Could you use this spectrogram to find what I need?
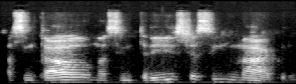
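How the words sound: It is read with a measured, melodic verse rhythm. The speaker calls it right. "Eu digo como um verso"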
